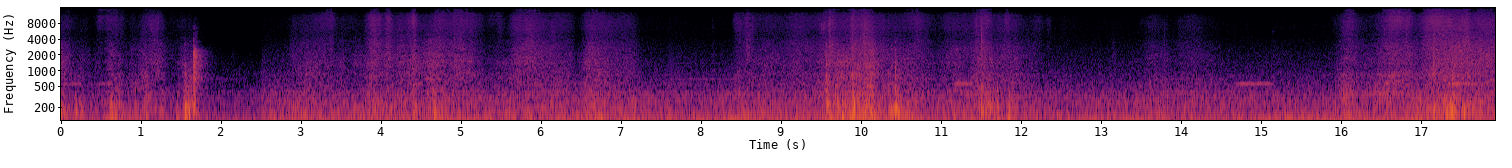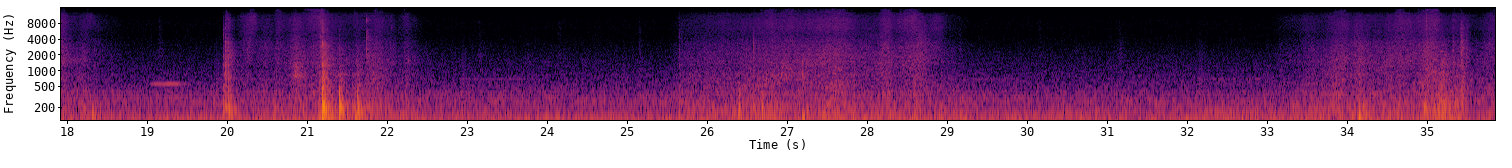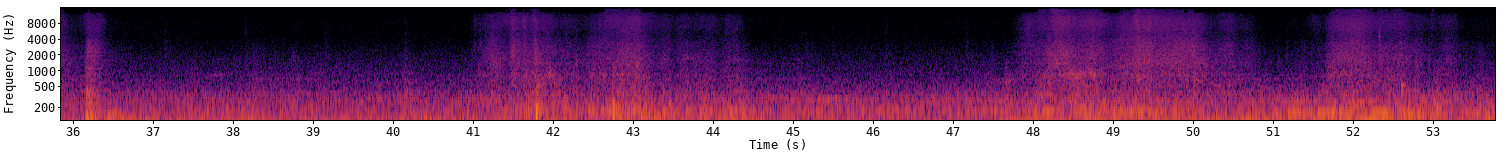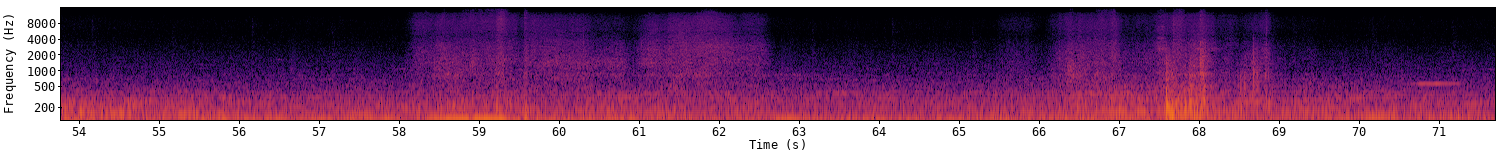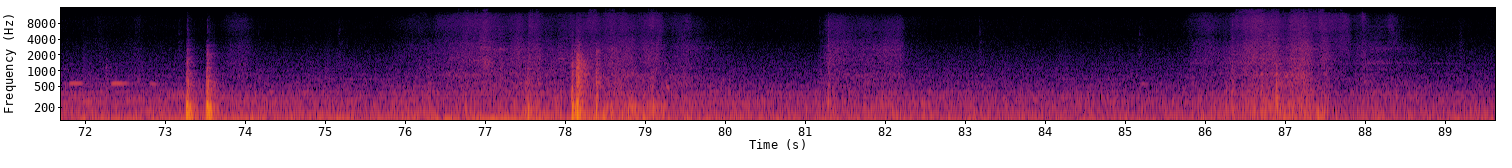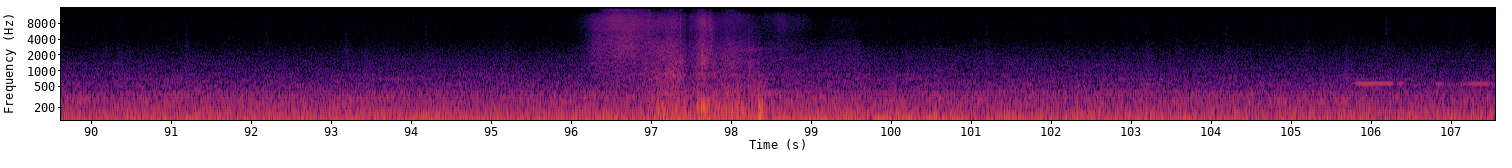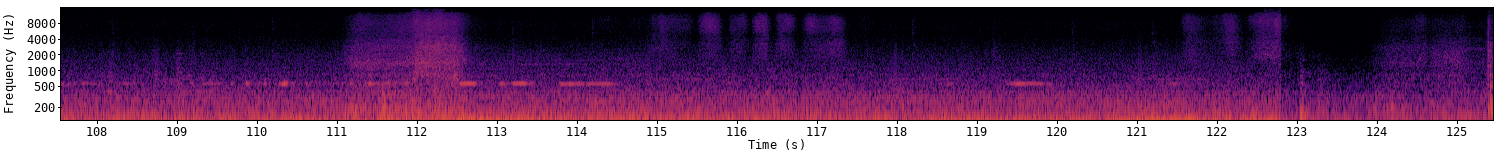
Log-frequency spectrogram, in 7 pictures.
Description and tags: couch rustle 113011
Stereo recording of a person moving around on a couch in a living room. Recorded for an audiodrama in which two people talk while on their living room couch.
